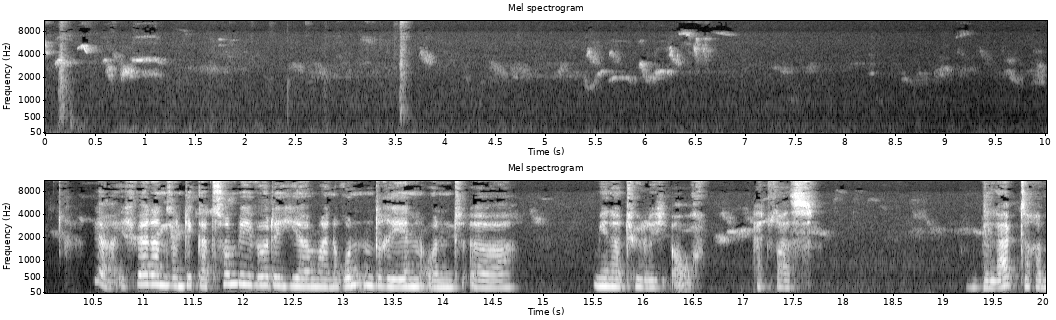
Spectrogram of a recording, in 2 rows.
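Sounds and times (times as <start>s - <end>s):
faint bird chirps: 0.0s - 11.6s, 16.3s - 20.0s.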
